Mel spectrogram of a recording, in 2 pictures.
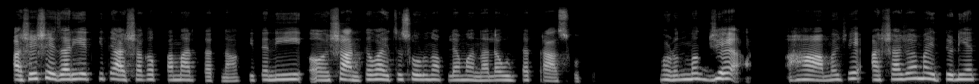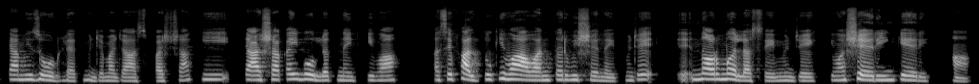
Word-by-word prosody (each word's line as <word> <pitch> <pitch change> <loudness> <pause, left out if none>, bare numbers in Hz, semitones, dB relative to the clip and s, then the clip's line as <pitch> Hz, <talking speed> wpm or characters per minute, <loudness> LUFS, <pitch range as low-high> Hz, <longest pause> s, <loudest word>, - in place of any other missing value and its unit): असे 220 +4 +4
शेजारी 240 -4 +3
आहेत 250 -1 +1
की 255 - -8
त्या 245 -3 +3
अशा 220 0 +1
गप्पा 225 -2 -4
मारतात 210 -3 -3
ना, 160 0 -7
की 200 - -9
त्यांनी 225 +2 -1
अ, 195 0 -1
शांत 210 -4 +3
व्हायचं 225 0 0
सोडून 225 -1 -1
आपल्या 205 -2 -4
मनाला 195 -1 -3
उलटा 200 0 -4
त्रास 170 -6 -3
होतो. - - -21 0.7
म्हणून 220 0 -2
मग 255 -2 0
जे 265 +3 +4 0.6
हां, 215 -3 +3
म्हणजे 220 +6 -4
अशा 220 +2 -1
ज्या 260 +3 0
मैत्रिणी 235 -3 0
आहेत, 230 0 -2
त्या 225 -1 +2
मी 220 0 0
जोडल्या 195 -5 -1
आहेत 165 - -8
म्हणजे 175 -4 -6
माझ्या 170 -1 -3
आसपासच्या 165 +4 -6
की 230 0 -6 0.2
त्या 220 -2 +5
अशा 210 +1 +3
काही 240 0 +2
बोलत 195 -4 +1
नाहीत 190 -2 -5
किंवा 195 0 -2 0.4
असे 210 +4 0
फालतू 230 +3 +5
किंवा 240 -3 +7
अवांतर 200 +1 +3
विषय 210 -2 0
नाहीत. 165 -3 -5
म्हणजे 225 +4 -3 0.4
नॉर्मल 240 -3 +5
असे 175 -1 -3
म्हणजे 175 0 -4
किंवा 195 +4 -7
शेअरिंग-केअरिंग 205 -5 +2 0.3
हां, 150 -3 -3
210 Hz, 170 wpm, -23 LUFS, 195-230 Hz, 0.7 s, किंवा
